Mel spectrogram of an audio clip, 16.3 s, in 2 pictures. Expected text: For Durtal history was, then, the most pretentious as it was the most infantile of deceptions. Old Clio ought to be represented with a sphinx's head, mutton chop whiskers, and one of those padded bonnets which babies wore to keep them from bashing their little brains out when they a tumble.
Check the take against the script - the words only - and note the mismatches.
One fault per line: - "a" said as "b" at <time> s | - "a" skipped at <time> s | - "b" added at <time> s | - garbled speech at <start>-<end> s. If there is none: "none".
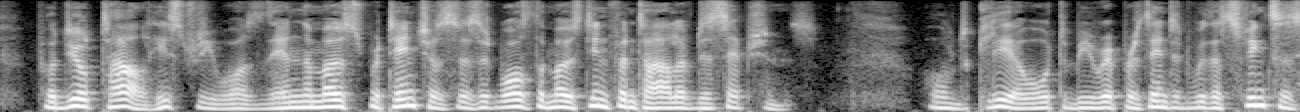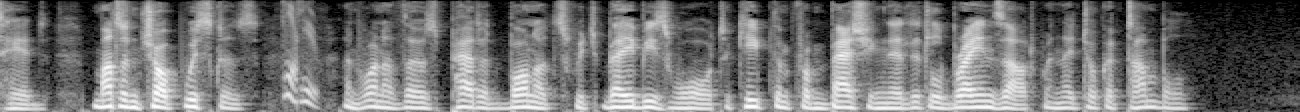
- "took" added at 14.8 s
